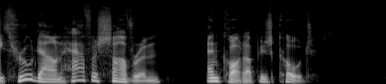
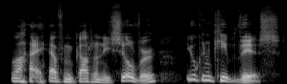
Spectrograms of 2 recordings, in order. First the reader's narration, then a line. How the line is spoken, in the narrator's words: the strange gentleman said, laughing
